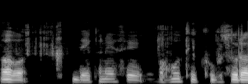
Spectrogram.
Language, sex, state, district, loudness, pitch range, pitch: Hindi, male, Chhattisgarh, Sarguja, -25 LUFS, 105-125 Hz, 115 Hz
